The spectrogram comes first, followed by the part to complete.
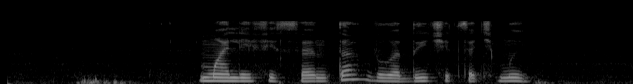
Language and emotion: Russian, neutral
